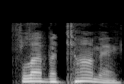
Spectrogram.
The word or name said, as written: phlebotomic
